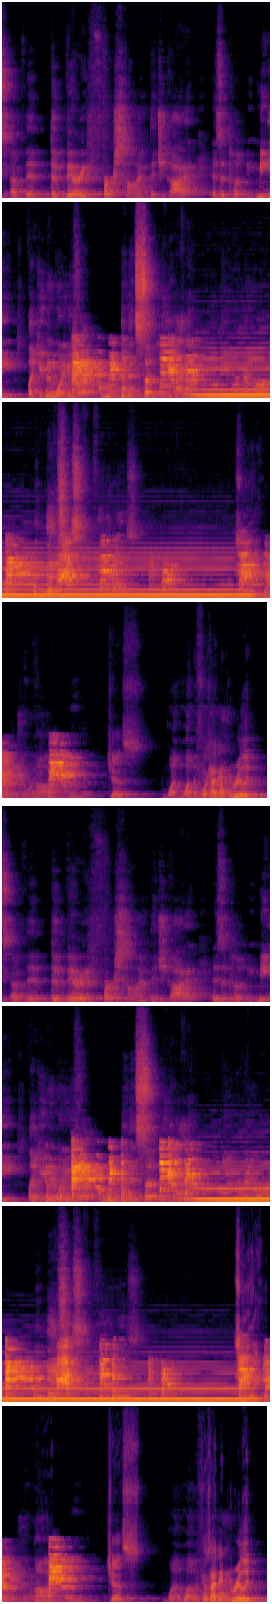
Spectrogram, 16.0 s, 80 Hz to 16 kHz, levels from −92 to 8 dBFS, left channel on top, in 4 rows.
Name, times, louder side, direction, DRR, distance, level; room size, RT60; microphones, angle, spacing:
voice 1, 0.0-5.3 5.8-6.9 7.3-8.1 8.4-10.1 12.3-12.6 13.1-13.2 14.5-15.8, left 3 dB, 80° left, 1 dB, 0.6 m, -37 dB
sound 1, 4.7-5.9 6.4-6.9 7.5-9.1 9.5-9.9 10.2-10.6 11.6-12.1 12.8-13.1, right 4 dB, 60° right, 1.2 m, -25 dB
Bowed string instrument, 6.7-11.9, right 1 dB, 35° left, 0.7 m, -25 dB
voice 2, 11.5-12.2 12.5-12.9 13.7-14.1 15.1-15.8, right 4 dB, 25° right, 9 dB, 0.3 m, -33 dB
8.3 x 3.3 x 4.1 m, 1.3 s
head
